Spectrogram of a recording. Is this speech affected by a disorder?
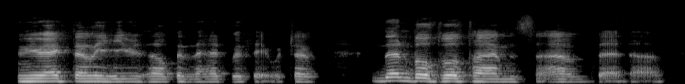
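Yes: ataxia; falls.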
